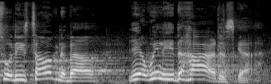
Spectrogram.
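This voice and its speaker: The intonation is lively. Noticeable background noise and audible room echo fill the recording. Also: man. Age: 60s. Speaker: DJ and entrepreneur. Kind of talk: presentation to a networking group.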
